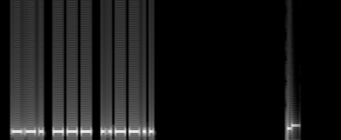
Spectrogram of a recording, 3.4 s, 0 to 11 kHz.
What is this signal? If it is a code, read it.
Morse code, heard as a keyed tone, about 36 wpm, 700 Hz. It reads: GO?
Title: Sentences from Top 1000 Words - Review Part 5 - 35wpm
